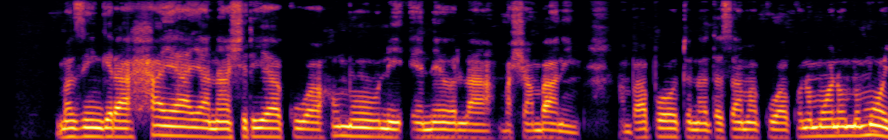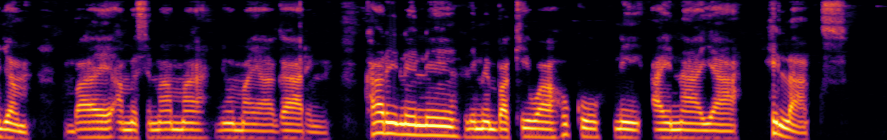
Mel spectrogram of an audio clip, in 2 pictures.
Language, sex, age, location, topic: Swahili, male, 18-24, Nakuru, finance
